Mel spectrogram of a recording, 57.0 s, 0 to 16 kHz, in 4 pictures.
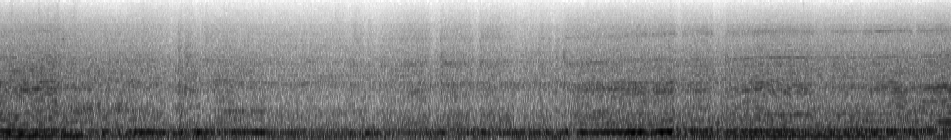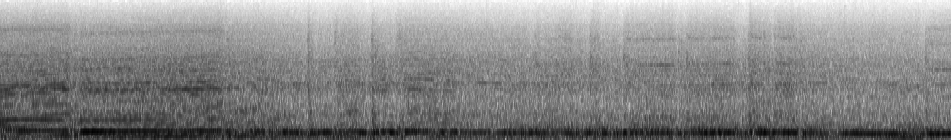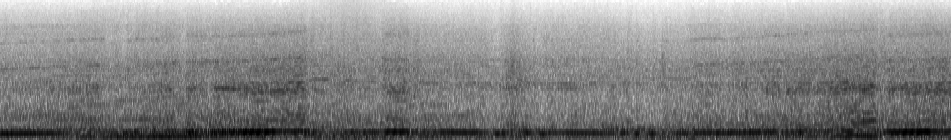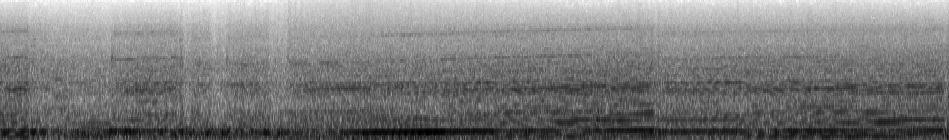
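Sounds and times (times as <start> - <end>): race car engine revving: 30.5 - 36.7, 41.7 - 57.0.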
